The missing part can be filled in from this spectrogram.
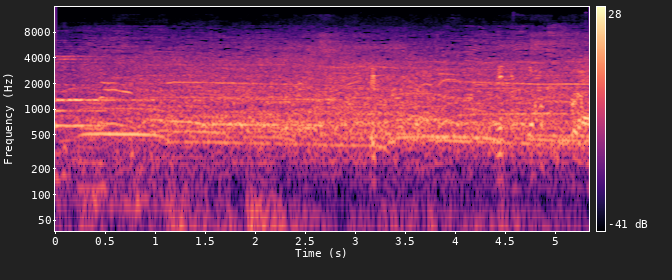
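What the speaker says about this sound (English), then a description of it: "It's a soccer crowd." A dense, roaring soccer crowd at a FIFA final cheers as a steady loud wall of sound, played back with some tonal whistle-like lines in the mix.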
